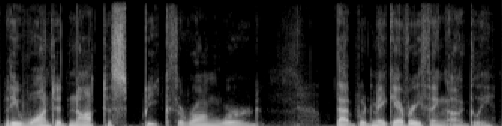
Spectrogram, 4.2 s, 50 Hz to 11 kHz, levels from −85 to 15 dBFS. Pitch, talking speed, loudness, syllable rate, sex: 130 Hz, 200 wpm, -17 LUFS, 5.4 syllables/s, male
